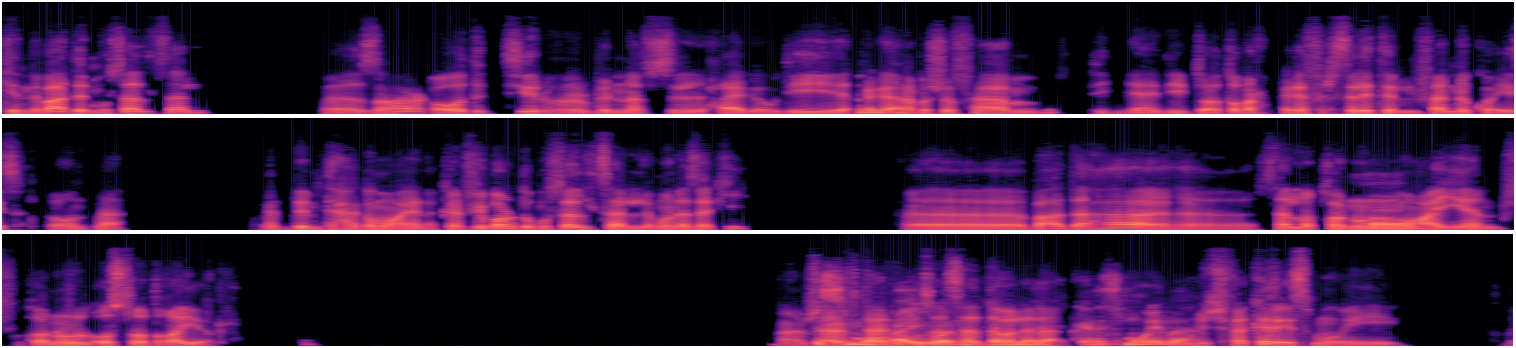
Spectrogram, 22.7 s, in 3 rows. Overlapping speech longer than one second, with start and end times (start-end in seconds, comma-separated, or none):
19.2-20.4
